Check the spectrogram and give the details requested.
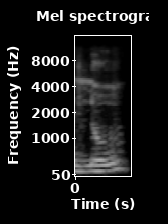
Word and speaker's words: know: Tomorrow we will know the truth. Aqui eu já falei que não é know, é no, tá?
